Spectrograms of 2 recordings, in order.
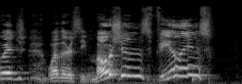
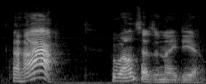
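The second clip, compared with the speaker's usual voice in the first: usual speaking voice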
